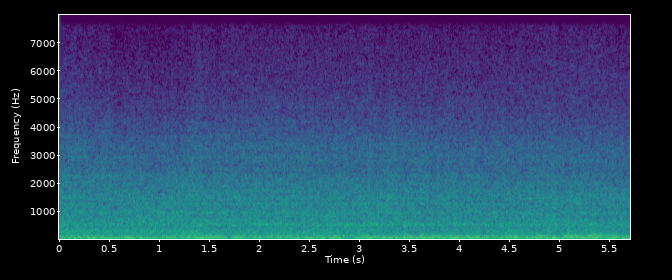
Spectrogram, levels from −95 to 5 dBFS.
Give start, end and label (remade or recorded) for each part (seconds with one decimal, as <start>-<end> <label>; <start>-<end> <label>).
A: 0.0-5.7 recorded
